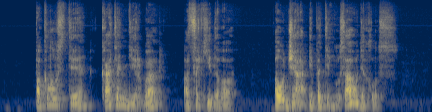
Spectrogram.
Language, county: Lithuanian, Kaunas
